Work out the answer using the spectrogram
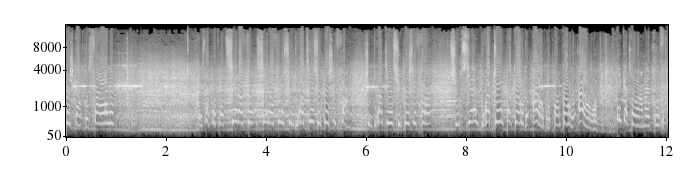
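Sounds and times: rally car engine running hard: 0.0 - 12.0
road noise: 0.0 - 12.0.

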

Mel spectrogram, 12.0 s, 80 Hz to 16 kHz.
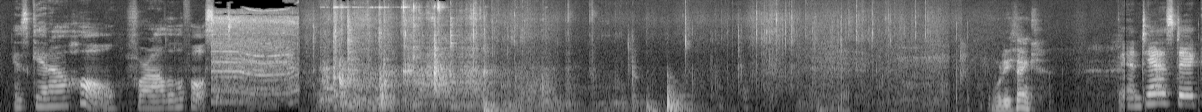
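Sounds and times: rustling: 3.0 - 9.9.

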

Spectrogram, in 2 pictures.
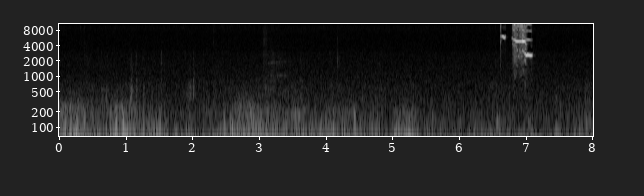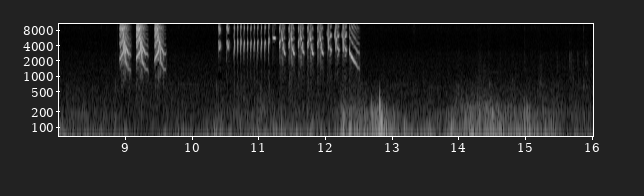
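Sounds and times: goldfinch singing: 6.6 - 7.1, 9.0 - 9.6, 10.4 - 12.5.

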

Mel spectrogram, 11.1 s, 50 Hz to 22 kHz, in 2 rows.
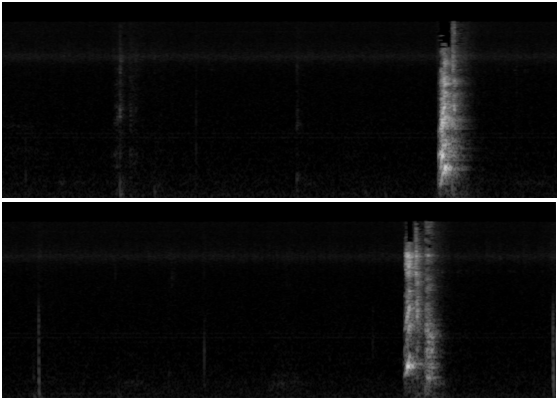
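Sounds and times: dog barking: 4.3 - 4.8, 9.6 - 10.0.

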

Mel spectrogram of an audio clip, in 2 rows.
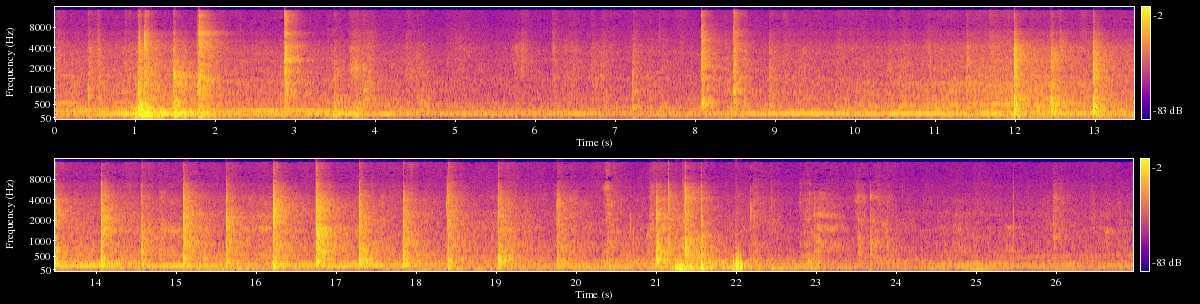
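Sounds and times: footsteps on tiled stairs: 0.0 - 1.8, 3.2 - 24.4
steady low hum: 0.0 - 26.9.

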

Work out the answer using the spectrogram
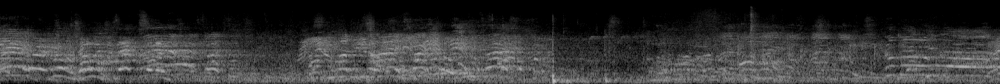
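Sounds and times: players shouting: 0.0 - 10.0
football being kicked: 5.5 - 6.2.

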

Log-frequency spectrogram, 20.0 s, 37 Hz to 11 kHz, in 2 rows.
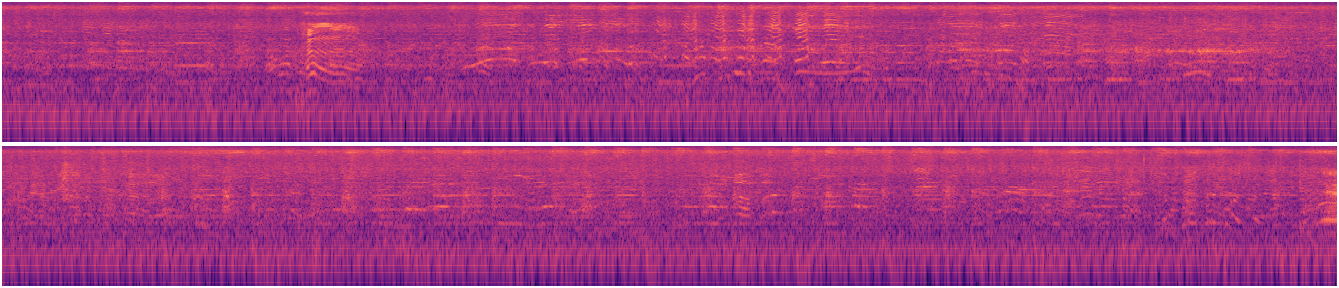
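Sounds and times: boat engine chugging: 0.0 - 20.0
faint voices: 0.0 - 20.0
music: 0.0 - 20.0.

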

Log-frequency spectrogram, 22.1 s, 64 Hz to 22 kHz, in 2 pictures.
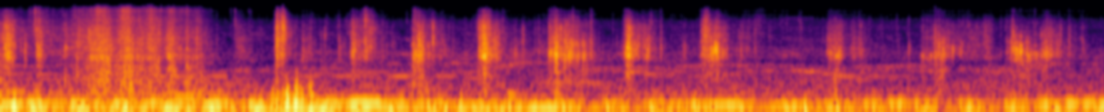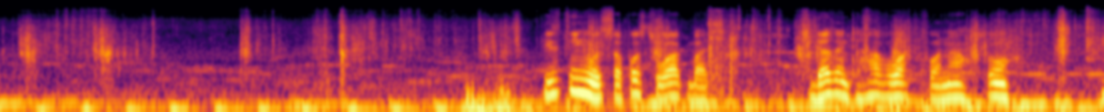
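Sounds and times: wind rumbling on microphone: 0.0 - 9.4, 14.0 - 16.5
footsteps crunching on dry ground: 0.0 - 22.0.

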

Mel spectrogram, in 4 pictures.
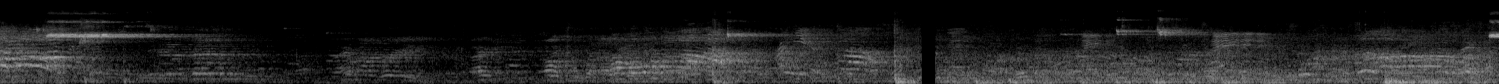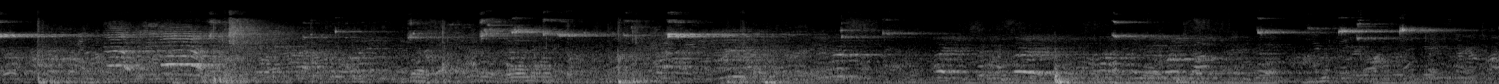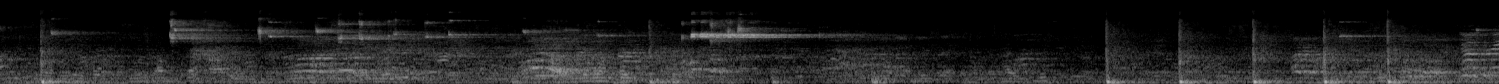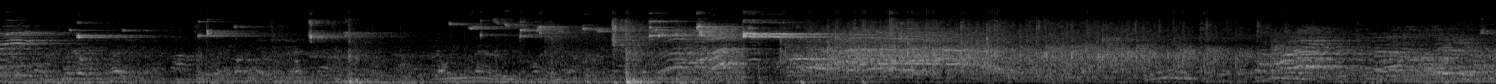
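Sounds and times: sneakers squeaking: 0.0 - 1.9, 6.9 - 12.4, 13.6 - 24.4, 25.4 - 31.0, 31.6 - 39.0, 41.0 - 53.2, 59.0 - 59.9
voices echoing in a gym: 0.0 - 59.9.

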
